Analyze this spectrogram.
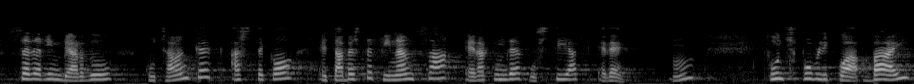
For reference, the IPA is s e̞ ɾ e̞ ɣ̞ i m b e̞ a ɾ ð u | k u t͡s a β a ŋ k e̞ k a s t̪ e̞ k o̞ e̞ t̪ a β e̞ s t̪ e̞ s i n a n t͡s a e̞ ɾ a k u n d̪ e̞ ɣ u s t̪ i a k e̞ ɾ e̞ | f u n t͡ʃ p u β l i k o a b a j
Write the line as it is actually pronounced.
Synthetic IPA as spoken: s e̞ ɾ e̞ ɣ̞ i m b e̞ a ɾ ð u | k u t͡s a β a ŋ k e̞ k a s t̪ e̞ k o̞ e̞ t̪ a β e̞ s t̪ e̞ f i n a n t͡s a e̞ ɾ a k u n d̪ e̞ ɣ u s t̪ i a k e̞ ɾ e̞ | f u n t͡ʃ p u β l i k o a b a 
